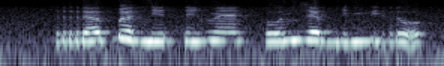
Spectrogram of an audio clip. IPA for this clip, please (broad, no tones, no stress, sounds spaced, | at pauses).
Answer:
r ɜ ɓ ɜ n i θ i v ɛ̃ | o n z ɛ b i d mʲ o r o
